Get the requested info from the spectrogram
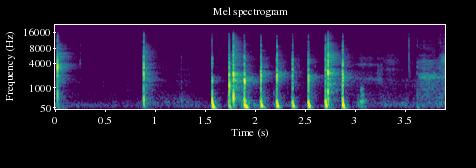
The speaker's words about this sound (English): Can we get a golf clap for this Archdan guy?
